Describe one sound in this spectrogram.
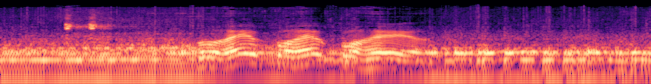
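A motorcycle engine revs up and down quickly.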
